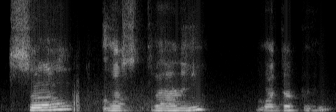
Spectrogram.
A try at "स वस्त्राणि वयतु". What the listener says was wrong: वदतु नहीं, वयतु।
